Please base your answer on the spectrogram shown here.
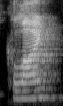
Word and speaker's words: climb: Então, presta atenção aqui que esse B é mudo, eu não pronuncio esse B, tá? So, if I was a witch, I would climb on my broom and fly away with a zoom, zoom, zoom.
